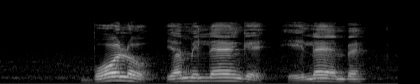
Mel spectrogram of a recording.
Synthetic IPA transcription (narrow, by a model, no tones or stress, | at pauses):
bɔlɔjamilɛŋɡɛɦilɛːmbɛ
